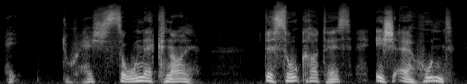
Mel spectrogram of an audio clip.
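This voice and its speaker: Low, husky, grumpy Swiss German boy. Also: takes it slowly, no echo, clean studio sound, heavily acted. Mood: irritated, scornful. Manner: dismissive, grumpy. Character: annoyed, scornful young twin boy detective. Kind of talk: Swiss children's audio drama.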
